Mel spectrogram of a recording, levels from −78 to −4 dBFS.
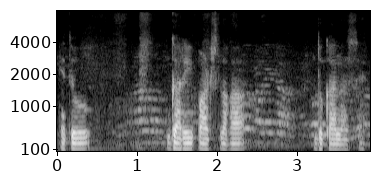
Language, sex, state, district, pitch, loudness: Nagamese, male, Nagaland, Dimapur, 115 Hz, -19 LUFS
